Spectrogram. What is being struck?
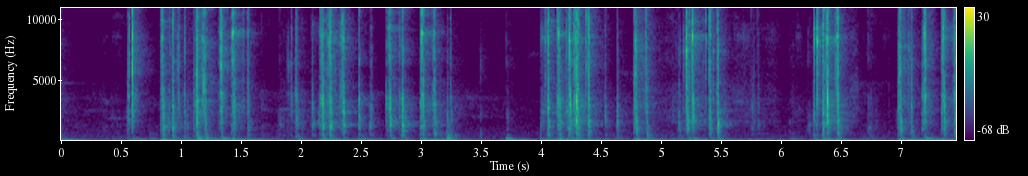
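Plastic mechanical keyboard.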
